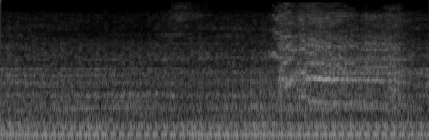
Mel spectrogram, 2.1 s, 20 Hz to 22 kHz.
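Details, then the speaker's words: Chinese mini excavator digging a pond after about 12 hours of use: diesel drones steadily, then a high thin squeal rises for about a second as the boom lifts; dry boom pivot needing grease. "Yeah, I'm really got to grease this up."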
